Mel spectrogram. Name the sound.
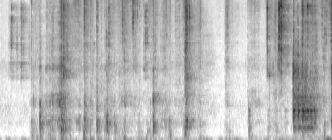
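cardboard box being opened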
